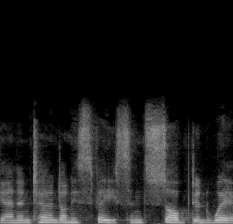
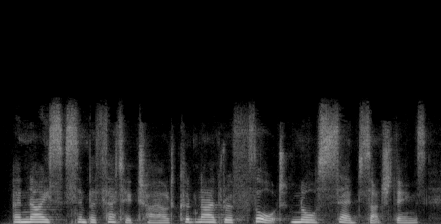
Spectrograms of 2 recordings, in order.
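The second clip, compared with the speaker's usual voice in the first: plain reading voice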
